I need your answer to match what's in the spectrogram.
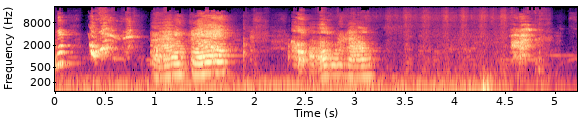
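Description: Umbrella cockatoo giving four loud, raspy, talk-like bursts, some harsh and squawking, others wavering in pitch, spaced about a second apart in a small room.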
